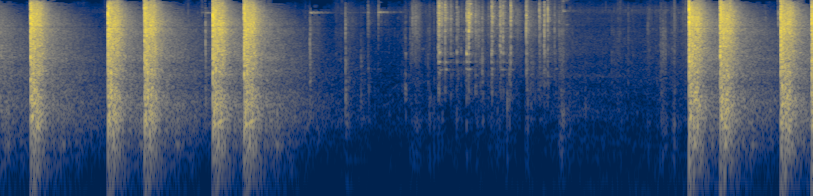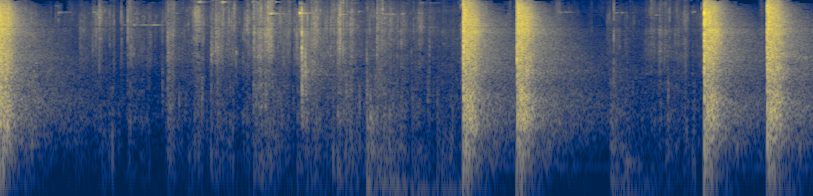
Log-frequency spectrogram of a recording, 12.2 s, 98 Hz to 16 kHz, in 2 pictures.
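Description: Ruger P95 9mm semi-automatic pistol fired in quick strings of shots, each with a short echo: five shots in the first two seconds, four more near the middle, then two pairs toward the end.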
